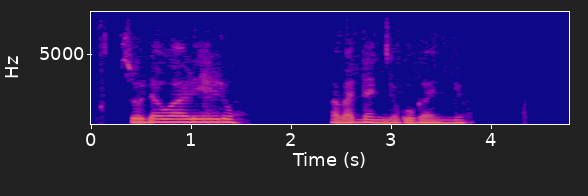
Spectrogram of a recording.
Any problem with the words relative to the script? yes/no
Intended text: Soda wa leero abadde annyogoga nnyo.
no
